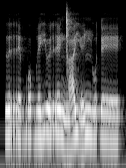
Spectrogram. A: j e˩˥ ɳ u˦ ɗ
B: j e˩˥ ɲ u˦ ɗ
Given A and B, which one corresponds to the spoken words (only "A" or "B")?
B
